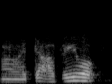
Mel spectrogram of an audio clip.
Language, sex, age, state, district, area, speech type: Telugu, male, 18-30, Andhra Pradesh, Krishna, urban, conversation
